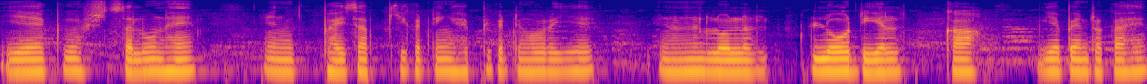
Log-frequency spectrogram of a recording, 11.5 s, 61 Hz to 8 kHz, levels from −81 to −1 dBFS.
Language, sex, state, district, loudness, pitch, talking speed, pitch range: Hindi, male, Bihar, Bhagalpur, -19 LUFS, 130 Hz, 110 wpm, 125-130 Hz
